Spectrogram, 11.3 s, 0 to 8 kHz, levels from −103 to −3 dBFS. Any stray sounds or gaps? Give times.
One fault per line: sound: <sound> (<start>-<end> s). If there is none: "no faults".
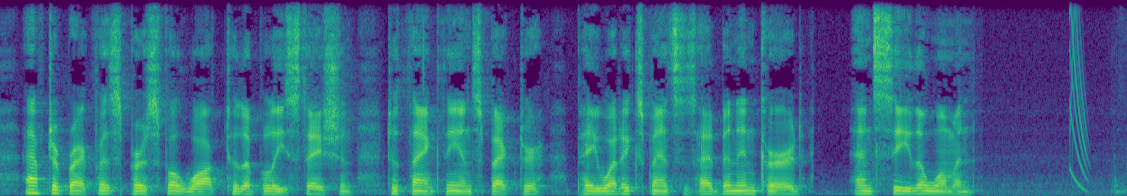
sound: chirp (10.7-10.9 s)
